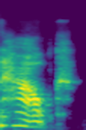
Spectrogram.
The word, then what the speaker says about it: Hawk: Well, I think that one of the things I noticed is how the characters And you've got Flatlanders, like Hawk from, is that how you pronounce it, from San Diego? – I pronounce it Hauk.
